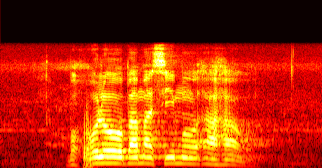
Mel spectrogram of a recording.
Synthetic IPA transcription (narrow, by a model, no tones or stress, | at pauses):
bʊhʊlɔbamasimɔaɦaːʊ̰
